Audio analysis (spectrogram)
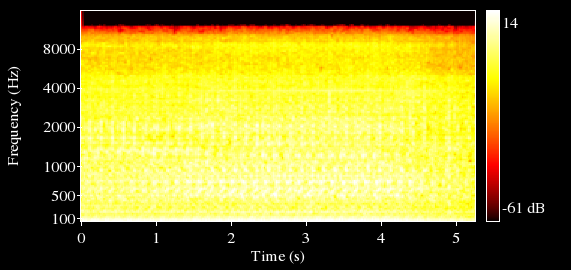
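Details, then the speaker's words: Renault 1.5 dCi diesel with Delphi injectors, No. 3 and 4 leaking off too much fuel, about two minutes running after injector repair with new parts, before warm-up: steady even idle, ordinary light clatter, no knock or miss. "So Yeah, I would say that's 2 minutes, I don't hear any noises."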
